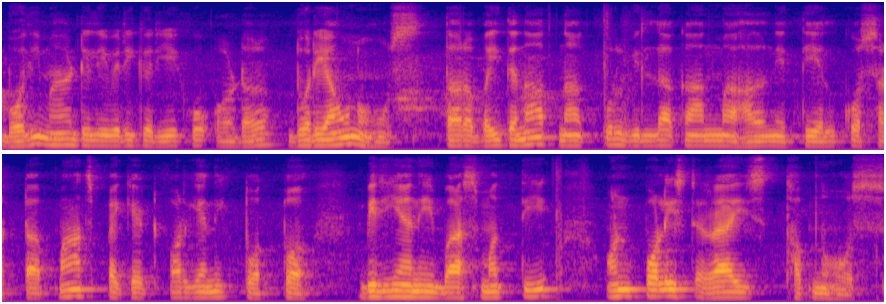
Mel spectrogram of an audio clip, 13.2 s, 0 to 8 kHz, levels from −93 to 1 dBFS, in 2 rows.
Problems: constant background noise, continuous background conversations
